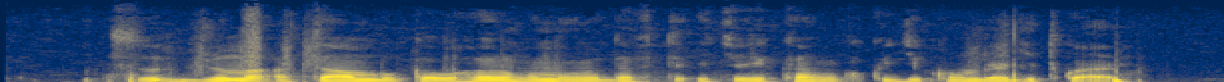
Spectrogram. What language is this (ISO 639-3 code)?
kin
